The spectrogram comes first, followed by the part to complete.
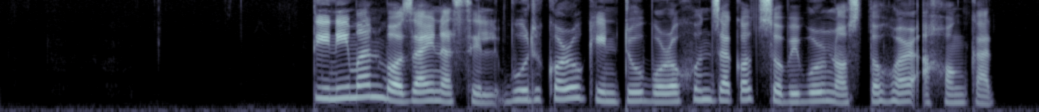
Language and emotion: Assamese, neutral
